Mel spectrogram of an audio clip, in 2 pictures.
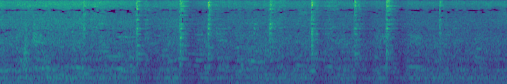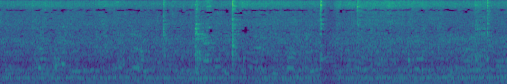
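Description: Chicken and vegetables sizzling on a hibachi flat-top griddle while a metal spatula clicks and scrapes against the steel, with sharp taps scattered through, thickest in the first few seconds.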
